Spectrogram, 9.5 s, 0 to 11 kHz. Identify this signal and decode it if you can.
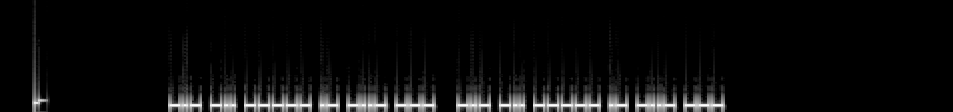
Morse code, heard as a keyed tone, about 34 wpm, 700 Hz. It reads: KD0AXO KD0AXO
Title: USA Call Signs Repeated 2x 35wpm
